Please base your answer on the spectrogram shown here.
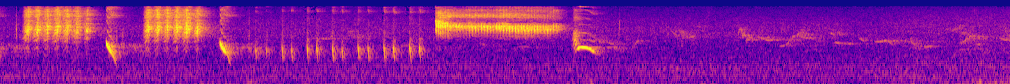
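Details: Nightingale song recorded in Kuzminsky forest park: fast buzzy, rattling trills broken by sharp down-slurred whistles, then a harsh rasping burst and fading soft notes.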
